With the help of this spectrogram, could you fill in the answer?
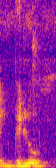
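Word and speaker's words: blue: आ रहा है तो इसको हम क्या पढ़ेंगे ब्लू ब्लू मींस क्या होता है नीला ऐसे इसमें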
